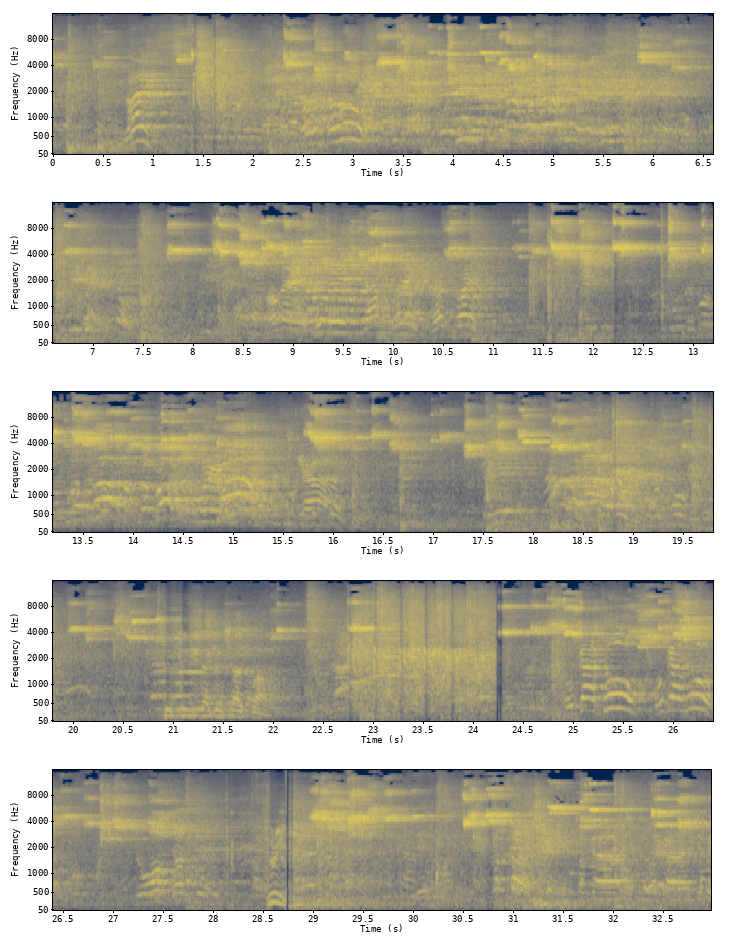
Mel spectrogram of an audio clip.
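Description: Basketball game in a gymnasium: a basketball bouncing on the hardwood court, with players and spectators shouting and calling out, echoing around the hall.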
